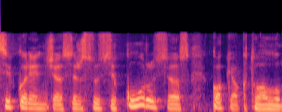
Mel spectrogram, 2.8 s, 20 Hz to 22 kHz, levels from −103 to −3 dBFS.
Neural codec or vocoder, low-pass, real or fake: none; 7.2 kHz; real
